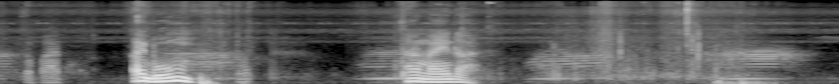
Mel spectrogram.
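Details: Narrow-mouthed frogs calling loudly along a creek at night: deep, nasal, bleating moans of about half a second, repeated every two seconds, several callers overlapping, with faint insects in the background.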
